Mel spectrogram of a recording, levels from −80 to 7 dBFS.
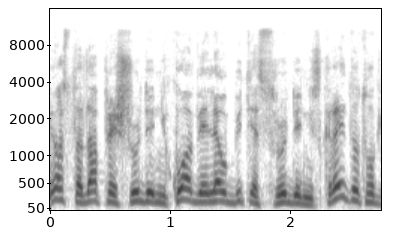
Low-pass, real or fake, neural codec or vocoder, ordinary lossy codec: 10.8 kHz; real; none; AAC, 96 kbps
